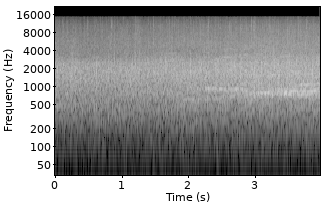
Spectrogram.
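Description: A cello plays.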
